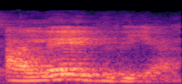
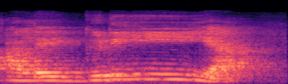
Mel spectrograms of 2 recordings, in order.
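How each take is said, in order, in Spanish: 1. La i y la a finales forman una sílaba. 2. La i y la a finales forman dos sílabas. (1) "No es alegría" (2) "separar estas vocales, romper el diptongo"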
